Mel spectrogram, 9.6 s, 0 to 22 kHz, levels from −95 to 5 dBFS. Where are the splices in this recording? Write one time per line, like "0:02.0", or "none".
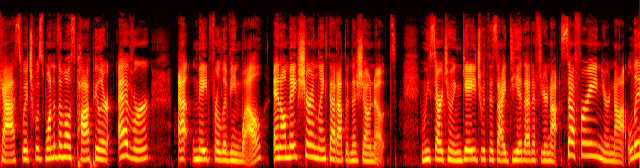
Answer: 0:04.0
0:06.0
